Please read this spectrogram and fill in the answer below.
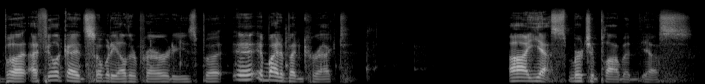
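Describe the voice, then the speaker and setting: A man with a rough, hoarse voice, streaming a board game, thinking aloud through his choices and answering chat as he clears his throat. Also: medium pitch, lively intonation, normal speed, sharp tone.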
